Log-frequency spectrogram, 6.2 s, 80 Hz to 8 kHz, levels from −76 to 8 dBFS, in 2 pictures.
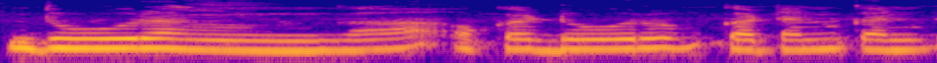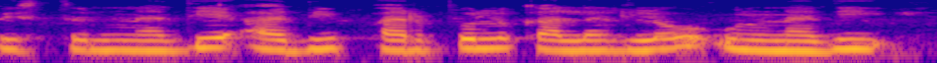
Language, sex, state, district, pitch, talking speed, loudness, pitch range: Telugu, female, Telangana, Mahabubabad, 225 Hz, 95 wpm, -14 LUFS, 215-240 Hz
